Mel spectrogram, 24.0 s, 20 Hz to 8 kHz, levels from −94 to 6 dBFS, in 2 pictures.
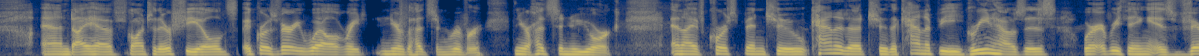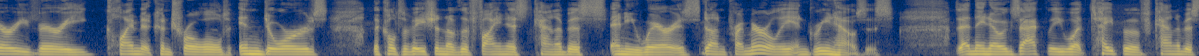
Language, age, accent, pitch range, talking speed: English, 60-79, American, 130-150 Hz, 150 wpm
